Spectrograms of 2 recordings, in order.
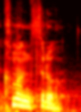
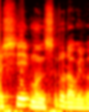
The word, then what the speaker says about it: Come on through: 네, Come on through. 저는 이걸 시몬 스루라고 읽었었는데 찾아보니까 Come on through네요.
